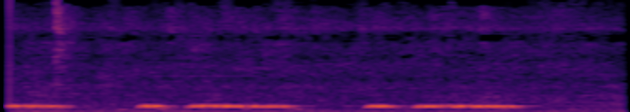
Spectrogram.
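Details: Hand-raised caged spotted dove cooing in contest: low hollow coos in phrases of a short note followed by a longer drawn-out rolling coo, repeated twice, in a quiet indoor setting.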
